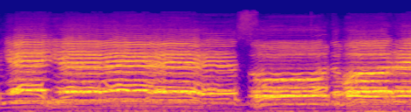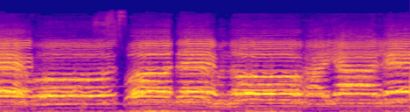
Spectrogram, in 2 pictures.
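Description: A group of young Ukrainian folk singers, mostly girls, singing a folk song together without accompaniment, in phrases broken by short breaths about two and a half and five seconds in.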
